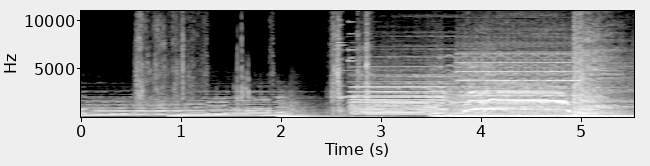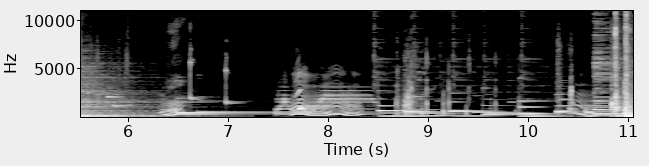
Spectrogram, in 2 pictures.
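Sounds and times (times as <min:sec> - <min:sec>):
cartoon character shrieking: 0:03.8 - 0:04.9
sharp hit: 0:04.6 - 0:06.3.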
